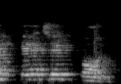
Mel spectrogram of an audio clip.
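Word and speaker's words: catechol: ये होता है कैचेकॉल या कैचेकॉल, कुछ भी बोल सकते हो।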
